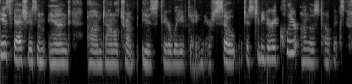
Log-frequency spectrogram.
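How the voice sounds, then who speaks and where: A woman with an American accent speaks at a moderate pace, her tone dark and mellow and somewhat breathy. Her pitch sits fairly high for a woman, with ordinary variation, and the background is quiet. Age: 60s. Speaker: forum participant. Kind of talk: panel discussion.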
